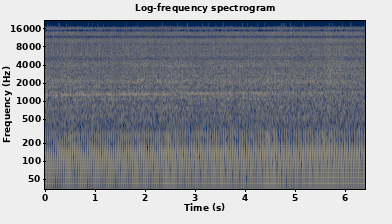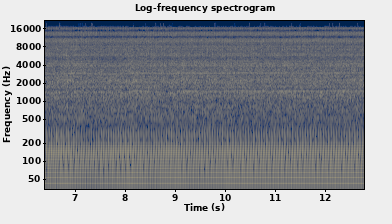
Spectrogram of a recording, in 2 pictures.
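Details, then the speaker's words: Briggs & Stratton Elite Series generator (model 030471-01) after repositioning the oversensitive governor spring and backing off the speed adjustment screw: even drone holding one pitch throughout, no surging or hunting; governor steady. "Okay, good. The hunting, the surging, it's gone."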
